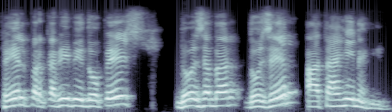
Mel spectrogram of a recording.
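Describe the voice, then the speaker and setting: A man teaching a classroom grammar lesson, explaining patiently, quizzing his listeners with questions and slowing down to spell out example words. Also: high-pitched, a little mellow, lo-fi sound.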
